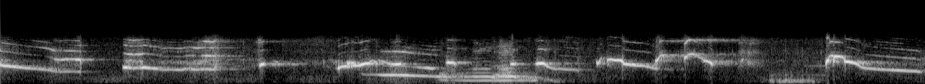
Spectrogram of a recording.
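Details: An Australian Shepherd named Kålle answering a Rottweiler puppy online: strings of falling whines and wavering howls, a low rough growl-like sound near the middle, and a short low grumble toward the end.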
